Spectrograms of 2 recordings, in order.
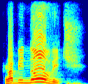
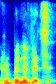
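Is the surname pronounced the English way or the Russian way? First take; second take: Russian; English. First: The surname is pronounced the Russian way. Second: The surname is pronounced the English way. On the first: The speaker calls it right. "that is a Russian surname. That is not how you pronounce. It's Rabinovich" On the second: The speaker calls it wrong. "I told her my name and surname"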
